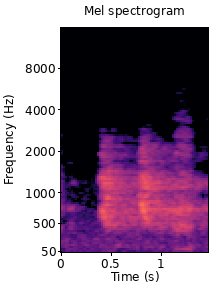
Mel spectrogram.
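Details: A neighbour's female Golden Retriever gives two hoarse, mid-pitched barks a short way off, about half a second apart, in the evening, apparently barking because she knows people are nearby.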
